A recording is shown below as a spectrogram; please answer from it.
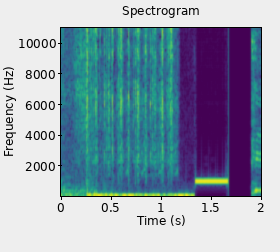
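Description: About a second of loud hip-hop beat with heavy bass, cut off by a single steady high beep lasting about a third of a second, then a moment of dead silence.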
